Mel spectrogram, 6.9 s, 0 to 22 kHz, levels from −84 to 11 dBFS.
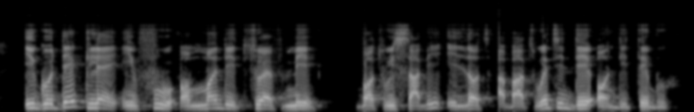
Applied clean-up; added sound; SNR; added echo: none; none; none; none.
